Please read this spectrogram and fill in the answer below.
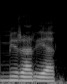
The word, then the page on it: marariat: wamesa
